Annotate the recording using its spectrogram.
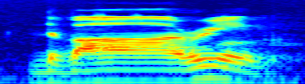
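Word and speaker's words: דברים: So that leaves da in an open propertonic syllable and then it has to reduce. So once it's done reducing, it's no longer considered a true syllable anymore, right? Devarim.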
